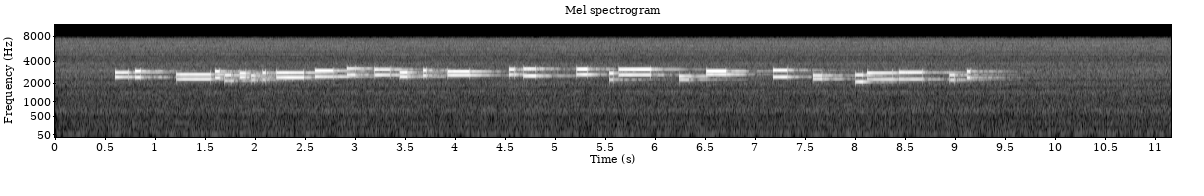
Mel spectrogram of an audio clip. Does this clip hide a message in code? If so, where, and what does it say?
No, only pairs of high tones at irregular times, with room echo.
